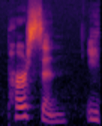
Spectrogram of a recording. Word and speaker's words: person: 소리로 쓰였어요 연결해 보면 person이 되죠 person 선보다는 좀 더 세게 쌍시 옷에 가깝게 발음이 됩니다 슨이 무슨 의미라고 전에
